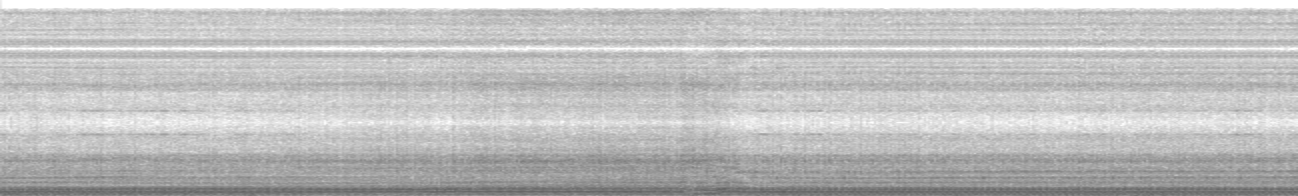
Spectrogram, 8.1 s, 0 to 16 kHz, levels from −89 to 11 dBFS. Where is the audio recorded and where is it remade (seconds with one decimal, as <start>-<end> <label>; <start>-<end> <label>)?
0.0-2.4 recorded; 2.4-4.9 remade; 4.9-6.7 recorded; 6.7-7.3 remade; 7.3-8.1 recorded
